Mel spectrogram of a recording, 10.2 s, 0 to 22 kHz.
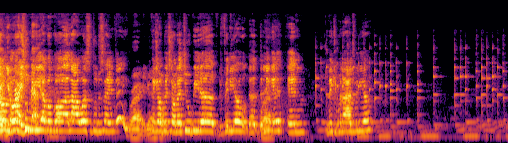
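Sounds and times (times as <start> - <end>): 
speech: 0.4 - 7.7
phone notification alerts for a group message: 6.2 - 10.1.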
